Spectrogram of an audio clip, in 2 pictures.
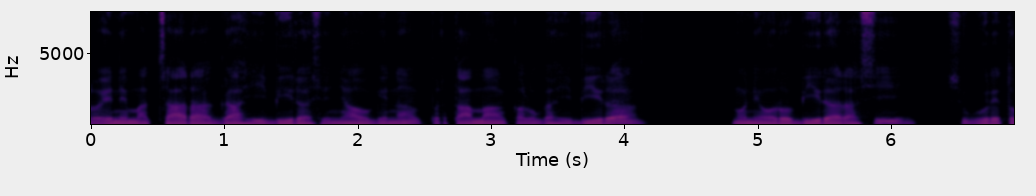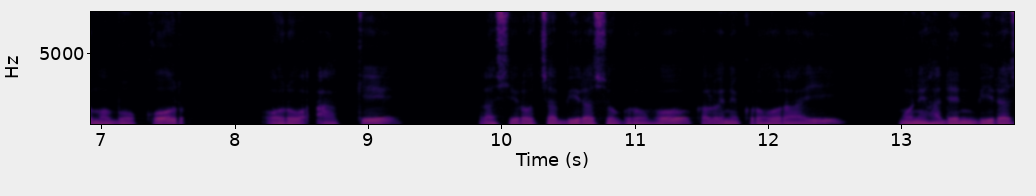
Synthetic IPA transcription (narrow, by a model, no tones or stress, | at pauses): loenemat͡ʃaɾaɡaɦibiɾaseɲauɡenapɛrt̪amakaloɡaɦibiɾa | ŋoneoɾobiɾaɾasi | suɡuɾet̪omabokɔr | oɾoʔake | rasiɾot͡ʃabiɾasoɡɾoɦokaloenekɾoɦoɾai | ŋoneɦadɛnbiɾa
